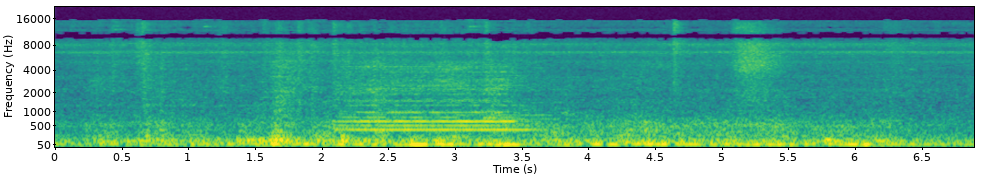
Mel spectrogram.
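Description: Leslie K5LA five-chime air horn of an NJ Transit PL42AC diesel locomotive, its restrictor removed, sounding for a grade crossing. It is heard from inside a coach further back in the train: one blast of about a second and a half, about two seconds in, over the steady rumble of the coach running on the rails.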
